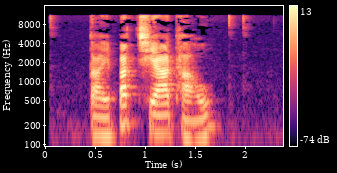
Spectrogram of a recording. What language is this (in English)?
Min Nan Chinese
